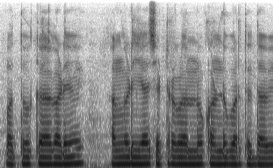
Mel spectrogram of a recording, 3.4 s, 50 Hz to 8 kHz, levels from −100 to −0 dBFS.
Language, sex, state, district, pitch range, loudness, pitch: Kannada, male, Karnataka, Bidar, 120-125 Hz, -14 LUFS, 120 Hz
